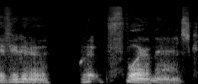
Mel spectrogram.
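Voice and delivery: overdone growling hero voice, dropped low. Mocking how Batman still talks this way to Robin, exaggerated Batman voice. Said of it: "He's still talking like that".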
